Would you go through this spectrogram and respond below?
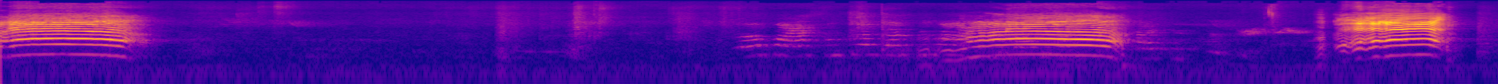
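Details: Three strong nasal bleats from a village goat, a brief one at the start and two more near the end, separated by silence and soft shuffling noises.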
